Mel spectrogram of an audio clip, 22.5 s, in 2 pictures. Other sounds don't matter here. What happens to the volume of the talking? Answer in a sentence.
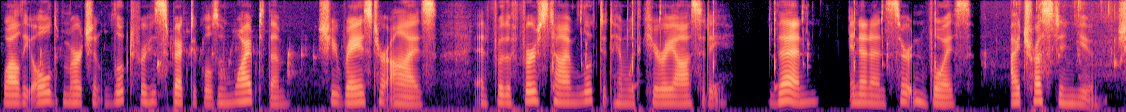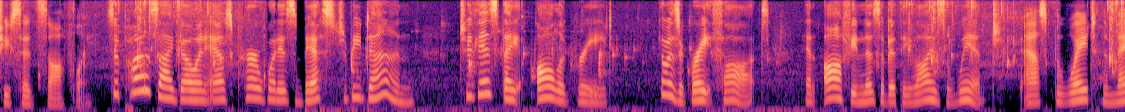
The loudness of the talking stays about the same.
